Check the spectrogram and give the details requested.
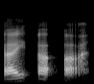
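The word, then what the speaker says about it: Ай Аа (艾AA): Напоминаем, что имя составлено из китайского и английского элементов и произносится как Ай Аа.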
